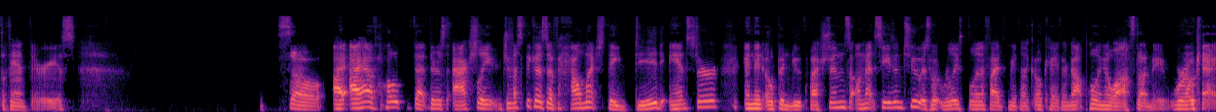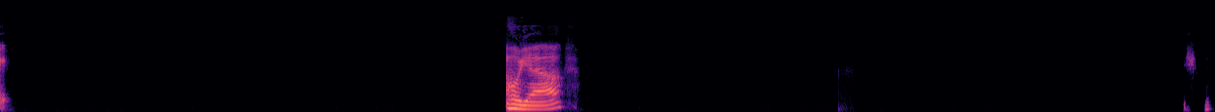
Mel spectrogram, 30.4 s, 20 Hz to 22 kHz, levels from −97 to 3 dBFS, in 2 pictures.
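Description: Short concealed packet loss strikes at 5.55–5.60 s. About 20 ms never arrived, so the decoder stretched the previous sound into a brief smear. A burst of packet loss follows at 6.36–6.44 s. The receiver held the last sound and faded it, then the speech jumps ahead with 60 ms missing. Another short concealed loss at 8.68–8.71 s leaves a second quick smear. A longer burst at 12.01–12.12 s drops 80 ms. It is heard as a held, fading sound before the speech resumes further on.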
